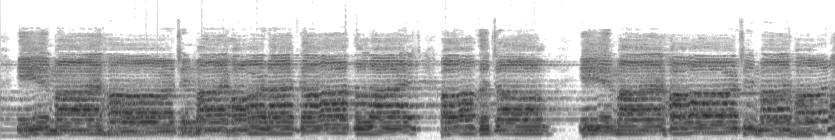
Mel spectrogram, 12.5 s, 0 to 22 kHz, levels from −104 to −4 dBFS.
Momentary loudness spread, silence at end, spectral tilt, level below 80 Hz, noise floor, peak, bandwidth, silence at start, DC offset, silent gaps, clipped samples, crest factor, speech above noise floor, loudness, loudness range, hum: 5 LU; 0 s; -4.5 dB/octave; -82 dBFS; -50 dBFS; -14 dBFS; 9.6 kHz; 0 s; under 0.1%; none; under 0.1%; 14 dB; 22 dB; -28 LUFS; 2 LU; none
